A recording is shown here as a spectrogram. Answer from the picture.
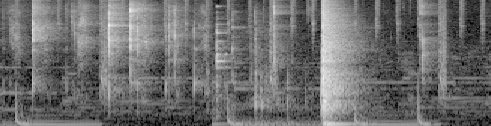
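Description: Background music with a steady bass line, over clinks and scrapes of a spoon against a bowl as batter is spooned into a mini waffle maker. One loud knock comes about two-thirds of the way through.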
